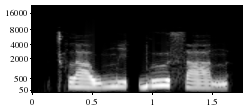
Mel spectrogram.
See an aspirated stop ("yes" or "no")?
yes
